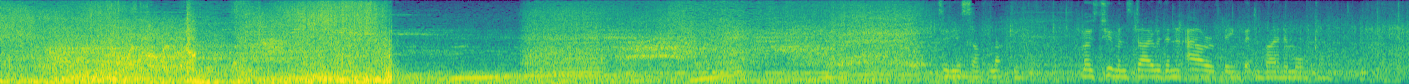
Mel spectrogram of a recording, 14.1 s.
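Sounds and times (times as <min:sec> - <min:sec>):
loud rushing noise: 0:00.0 - 0:04.0
car engine revving: 0:00.5 - 0:14.0.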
